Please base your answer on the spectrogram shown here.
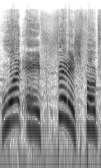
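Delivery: high, loud finish shout; long goal yell. Real, not acted. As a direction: roar the finish.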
